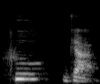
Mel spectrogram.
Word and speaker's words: hygge: A lot of people say, is it Hygge or Hygge? But really, it's considered to be very simple. It's Hygge. So Hygge is truly the proper way to say it.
